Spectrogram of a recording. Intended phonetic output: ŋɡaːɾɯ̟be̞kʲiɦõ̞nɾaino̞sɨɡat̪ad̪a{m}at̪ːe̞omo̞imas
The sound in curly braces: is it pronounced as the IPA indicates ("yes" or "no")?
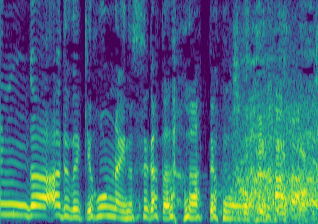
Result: no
